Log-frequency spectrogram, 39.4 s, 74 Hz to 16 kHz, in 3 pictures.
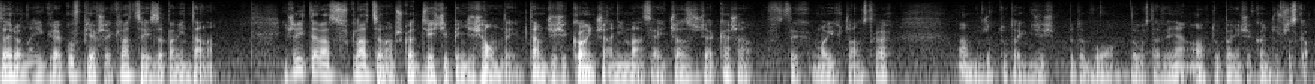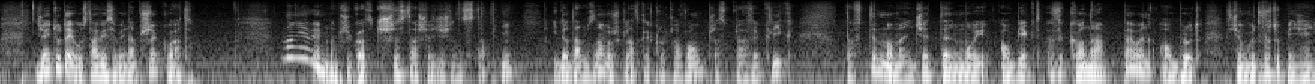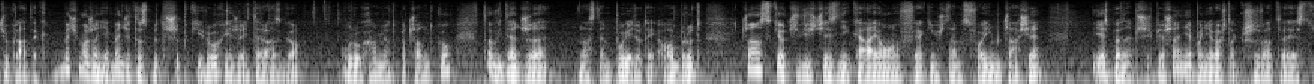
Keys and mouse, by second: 4.8 click, 26.6-28.5 middle drag, 27.4 alt+a, 28.5 Escape, 29.3 shift+Left, 29.7 alt+a, 31.5-39.4 middle drag.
